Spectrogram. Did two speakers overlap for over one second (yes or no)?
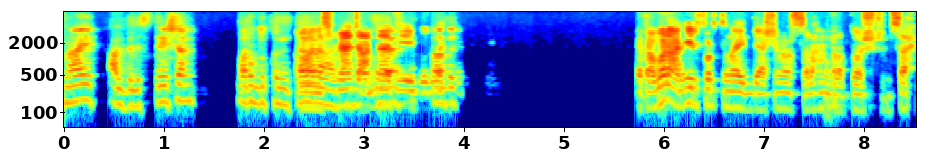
yes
